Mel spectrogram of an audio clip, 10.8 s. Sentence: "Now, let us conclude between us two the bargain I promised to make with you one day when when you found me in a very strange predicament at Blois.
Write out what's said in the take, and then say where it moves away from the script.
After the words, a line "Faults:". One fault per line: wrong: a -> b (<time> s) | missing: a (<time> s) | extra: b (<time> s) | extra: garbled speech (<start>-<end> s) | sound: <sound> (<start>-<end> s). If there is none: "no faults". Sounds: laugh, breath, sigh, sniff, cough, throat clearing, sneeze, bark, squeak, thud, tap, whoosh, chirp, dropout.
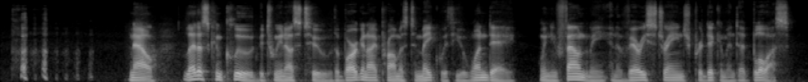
"Now, let us conclude between us two the bargain I promised to make with you one day when you found me in a very strange predicament at Blois.
Faults:
sound: laugh (0.1-1.3 s)
missing: when (7.3 s)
